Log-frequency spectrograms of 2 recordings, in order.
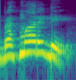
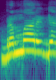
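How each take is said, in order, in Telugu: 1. "h" శబ్దం "m" కి ముందు వస్తుంది. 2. "h" శబ్దం "m" కి తర్వాత వస్తుంది. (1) "పలకాల్సింది ఏంది?" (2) "అటు పలకడం రాక బ్రహ్మారెడ్డి అంటాం"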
